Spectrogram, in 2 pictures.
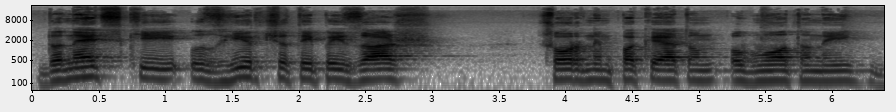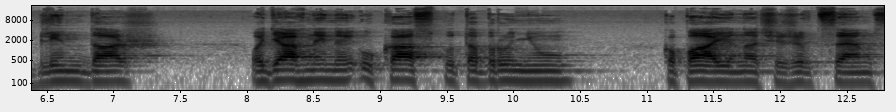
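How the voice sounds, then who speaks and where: A native Ukrainian man recites rhymed verse at a live poetry reading. His delivery follows the rhythm of the lines at a middling pitch, and the room adds a clear echo around his voice. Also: darkish tone. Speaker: poet reading translated verse aloud. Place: public poetry reading at a museum.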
